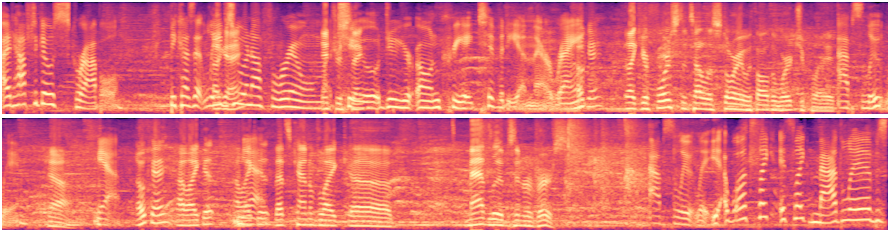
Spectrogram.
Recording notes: live from the floor of Free Play Denton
